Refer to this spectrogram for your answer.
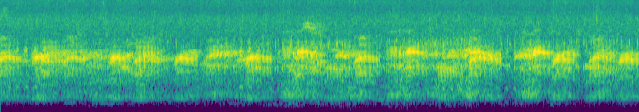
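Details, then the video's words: Chorus of yellow frogs in Nepal: many overlapping buzzy, harmonic croaks that blend into a continuous throbbing wall of sound, with pulses coming about once a second. "Yellow Frog In Nepal & Frog Sounds"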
